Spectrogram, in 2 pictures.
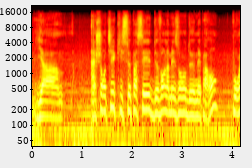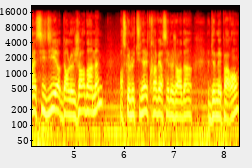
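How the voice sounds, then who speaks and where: Music plays in the background as a man speaks at a moderate pace in a high pitch, with ordinary pitch variation and long, frequent pauses. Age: 50s. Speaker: tunnel construction worker. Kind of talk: interview testimony.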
